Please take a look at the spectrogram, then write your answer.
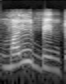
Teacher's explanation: ما ال بنتو نہیں پڑھا جاتا، حمزۃ الوصل آتا ہے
